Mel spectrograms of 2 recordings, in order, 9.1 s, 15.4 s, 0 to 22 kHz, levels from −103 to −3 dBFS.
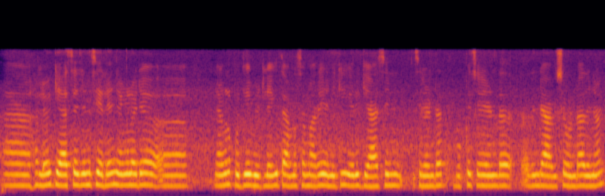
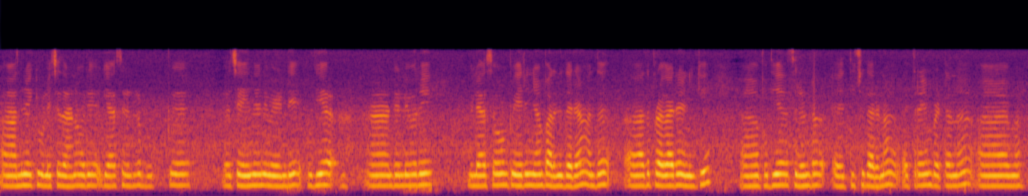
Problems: low volume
